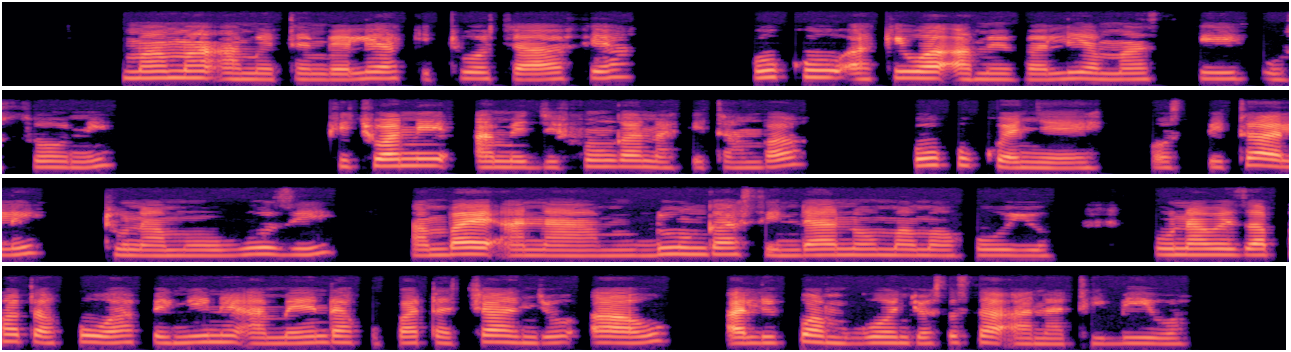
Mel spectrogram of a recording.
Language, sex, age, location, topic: Swahili, female, 25-35, Kisumu, health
